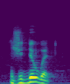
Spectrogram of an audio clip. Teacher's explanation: whenever we got Z and Y sound they assimilate together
